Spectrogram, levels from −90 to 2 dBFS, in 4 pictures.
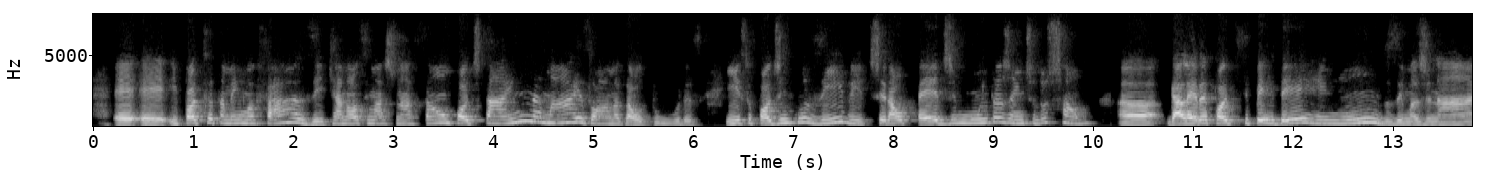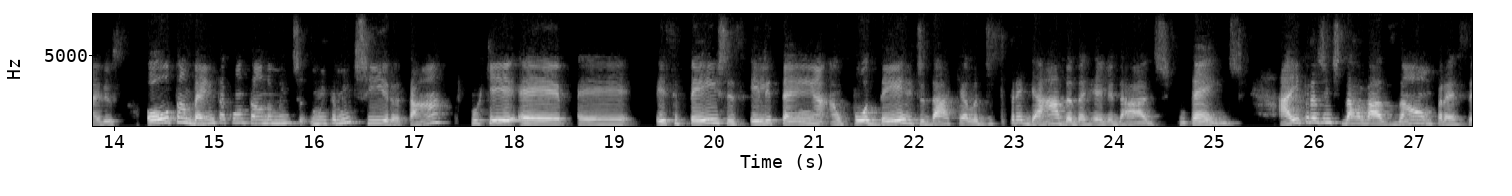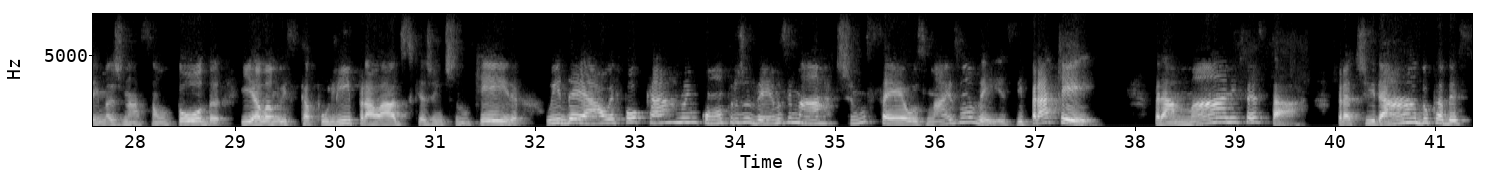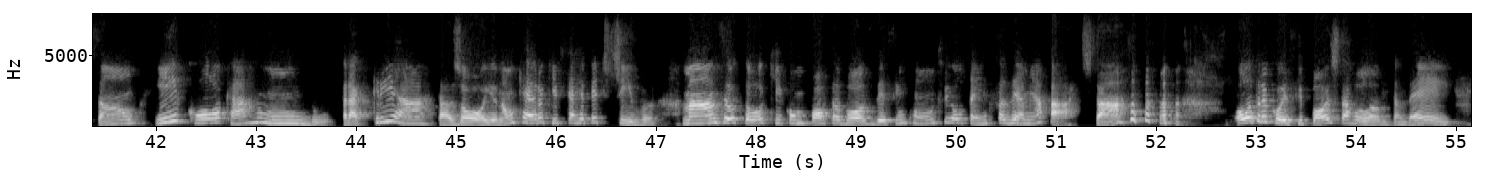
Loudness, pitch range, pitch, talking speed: -22 LUFS, 195-275 Hz, 235 Hz, 160 wpm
